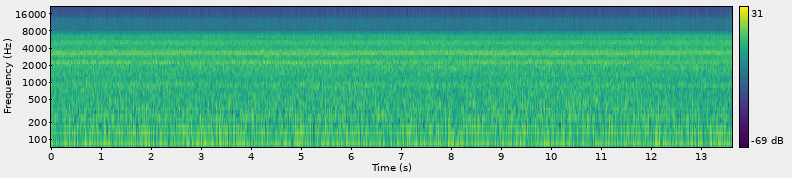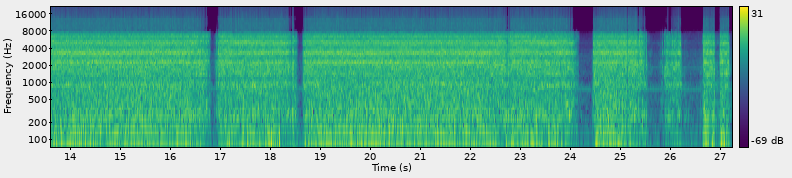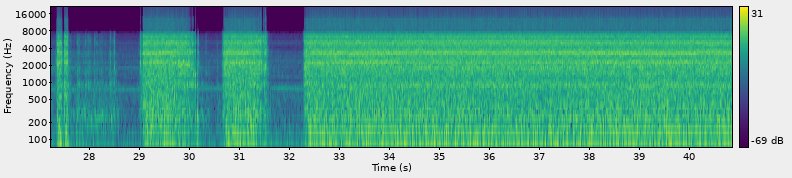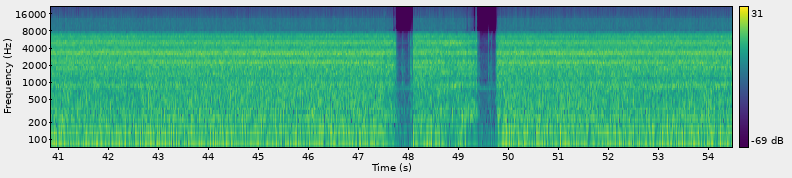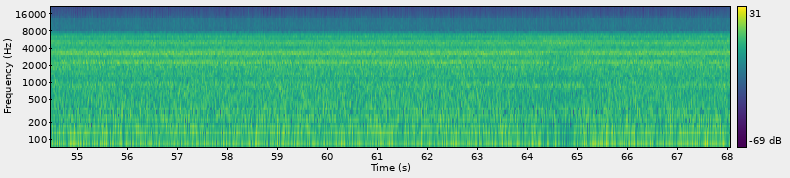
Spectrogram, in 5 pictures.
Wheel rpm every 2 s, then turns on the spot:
200, 220, 210, 230, 220, 220, 230, 220, 140, 130, 210, 160, 80, 10, 40, 60, 120, 220, 230, 210, 220, 220, 210, 200, 100, 160, 220, 230, 210, 210, 210, 220, 220, 220.
26-28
